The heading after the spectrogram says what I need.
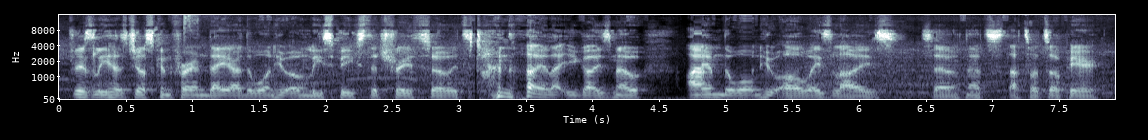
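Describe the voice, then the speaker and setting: Lowish-voiced wry male esports caster. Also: fairly even intonation, brisk, few pauses, slight background noise. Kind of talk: casual joking esports commentary.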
